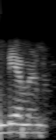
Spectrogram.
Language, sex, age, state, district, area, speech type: Tamil, female, 18-30, Tamil Nadu, Tirunelveli, rural, conversation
